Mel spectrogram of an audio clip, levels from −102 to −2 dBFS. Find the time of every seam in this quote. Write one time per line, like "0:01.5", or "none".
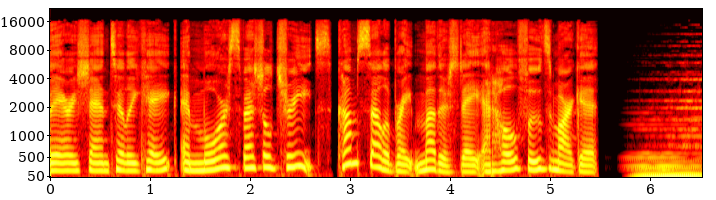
0:05.5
